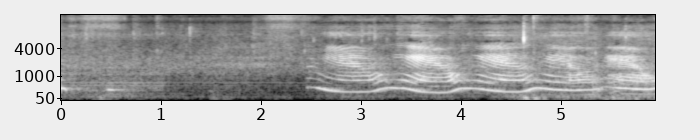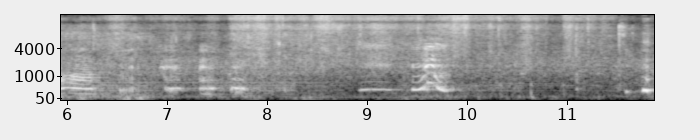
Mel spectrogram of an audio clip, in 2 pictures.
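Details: A young monkey gives a wavering, warbling whimper, pleading with its mom for milk before going to bed, with a woman's voice afterward.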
